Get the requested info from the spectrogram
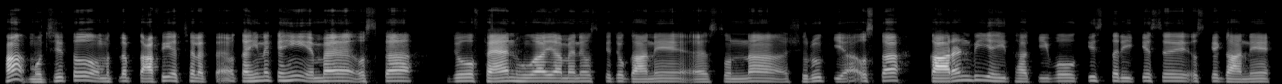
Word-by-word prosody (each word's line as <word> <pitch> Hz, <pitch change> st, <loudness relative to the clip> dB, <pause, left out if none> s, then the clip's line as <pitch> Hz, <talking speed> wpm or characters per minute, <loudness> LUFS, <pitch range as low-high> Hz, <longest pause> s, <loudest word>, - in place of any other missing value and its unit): हाँ, -, -, +8 dB
मुझे 120 Hz, +8 st, -4 dB
तो 180 Hz, -1 st, -1 dB
मतलब 145 Hz, +3 st, -5 dB
काफ़ी 135 Hz, +5 st, +3 dB
अच्छा 165 Hz, 0 st, -3 dB
लगता 140 Hz, -3 st, -3 dB
है। -, -, -4 dB
कहीं 150 Hz, +2 st, +2 dB
न 185 Hz, -, -1 dB
कहीं 180 Hz, -2 st, 0 dB
मैं 160 Hz, +2 st, +4 dB
उसका 160 Hz, +3 st, 0 dB, 0.6 s
जो 160 Hz, +1 st, -1 dB
फ़ैन 150 Hz, +2 st, +7 dB
हुआ 150 Hz, 0 st, +2 dB
या 150 Hz, -1 st, +3 dB
मैंने 145 Hz, +1 st, -3 dB
उसके 145 Hz, +1 st, -10 dB
जो 145 Hz, +1 st, -8 dB
गाने 125 Hz, +1 st, 0 dB, 0.3 s
अ, 125 Hz, +1 st, -5 dB
सुनना 135 Hz, +1 st, -3 dB
शुरू 135 Hz, +6 st, -8 dB
किया, 135 Hz, -5 st, -7 dB
उसका 175 Hz, +2 st, +1 dB, 0.4 s
कारण 155 Hz, +7 st, +8 dB
भी 200 Hz, +1 st, -6 dB
यही 155 Hz, -3 st, -2 dB
था 135 Hz, 0 st, -3 dB
कि 145 Hz, +1 st, -11 dB
वो 155 Hz, +2 st, -6 dB
किस 175 Hz, -1 st, -8 dB
तरीके 160 Hz, 0 st, -5 dB
से 160 Hz, -2 st, -4 dB
उसके 150 Hz, +2 st, -7 dB
गाने 130 Hz, 0 st, 0 dB
150 Hz, 175 wpm, -24 LUFS, 140-165 Hz, 0.6 s, हाँ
